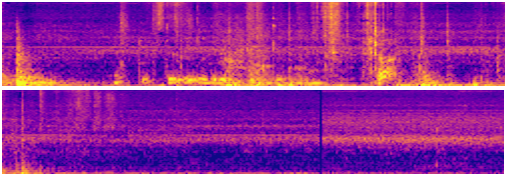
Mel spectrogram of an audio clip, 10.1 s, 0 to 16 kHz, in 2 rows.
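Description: Handling sounds of a textured PEI spring-steel 3D-printer build plate as a printed part is worked off it: a few light clicks and knocks over the first half. A faint steady hum follows.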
